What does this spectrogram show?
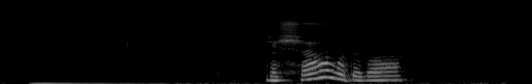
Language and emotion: Russian, sad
